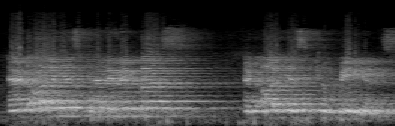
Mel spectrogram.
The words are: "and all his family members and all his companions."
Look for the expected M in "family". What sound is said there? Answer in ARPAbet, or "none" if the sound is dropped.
none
